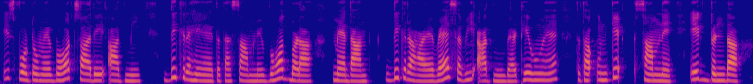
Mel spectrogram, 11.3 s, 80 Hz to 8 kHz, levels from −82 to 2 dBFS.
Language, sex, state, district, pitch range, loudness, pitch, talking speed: Hindi, female, Uttar Pradesh, Muzaffarnagar, 200-245 Hz, -34 LUFS, 220 Hz, 155 wpm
